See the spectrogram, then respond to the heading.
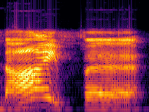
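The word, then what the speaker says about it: knife: 있어 지난 시간 배웠지만 나이프 그쵸 칼 k k 발음 안 나죠 그쵸 나이스 근데 여기서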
